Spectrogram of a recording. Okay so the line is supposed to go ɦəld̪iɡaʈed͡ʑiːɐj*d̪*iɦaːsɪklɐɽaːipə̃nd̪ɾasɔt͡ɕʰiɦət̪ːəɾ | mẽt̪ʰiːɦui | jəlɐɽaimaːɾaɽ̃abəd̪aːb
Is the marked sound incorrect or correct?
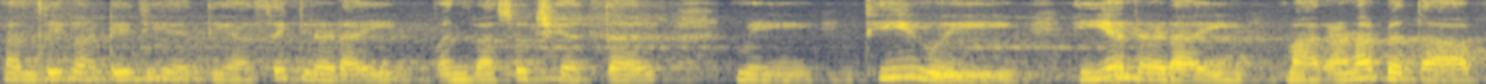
incorrect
